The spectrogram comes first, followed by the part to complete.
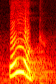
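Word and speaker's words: ऊँट: ऊंट, ऊ में भी अगर हमने चंद्र बिंदु दे दिया तो उसका उच्चारण नाक और मुख से होगा ऊंट।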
